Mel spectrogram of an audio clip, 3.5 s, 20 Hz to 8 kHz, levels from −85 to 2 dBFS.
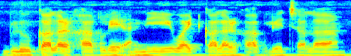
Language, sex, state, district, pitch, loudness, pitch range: Wancho, male, Arunachal Pradesh, Longding, 85 Hz, -21 LUFS, 85-90 Hz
